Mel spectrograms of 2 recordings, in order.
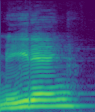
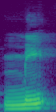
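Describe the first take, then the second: First: The ending is a full -ing sound. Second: The ending drops the g sound.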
